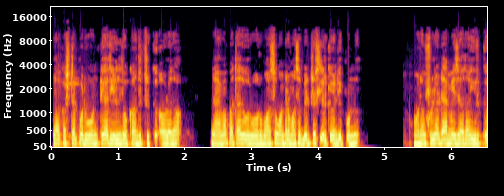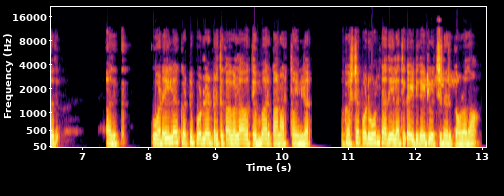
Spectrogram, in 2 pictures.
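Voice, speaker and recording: A man voicing a fiercely protective young husband in a family drama, talking in a brisk, emphatic, scolding way. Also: mid-range voice, little pitch movement, no echo, lightly acted. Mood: firm. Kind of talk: Tamil family drama dialogue. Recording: dull dry lo-fi recording.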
